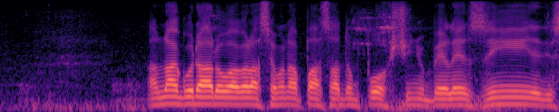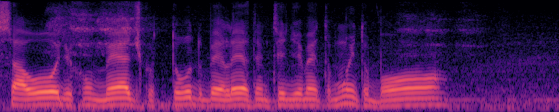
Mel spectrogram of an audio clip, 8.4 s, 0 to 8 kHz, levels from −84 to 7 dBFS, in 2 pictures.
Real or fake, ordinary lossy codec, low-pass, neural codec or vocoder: real; none; none; none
